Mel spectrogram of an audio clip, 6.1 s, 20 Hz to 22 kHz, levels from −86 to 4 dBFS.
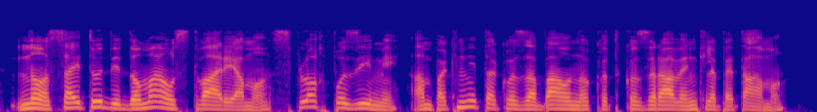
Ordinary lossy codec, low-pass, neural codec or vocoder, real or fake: none; 7.2 kHz; codec, 16 kHz, 16 kbps, FreqCodec, larger model; fake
